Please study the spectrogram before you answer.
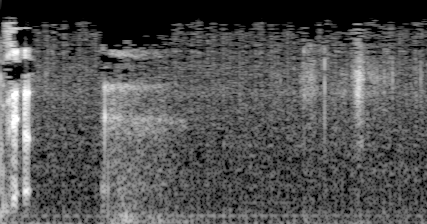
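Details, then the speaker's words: One loud, abrupt hiccup, then a weaker gulping sound, from a drunk adult man whose powerful hiccups hurt his stomach and "sound weird"; steady background noise; hiccups. "My hiccups sound weird."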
